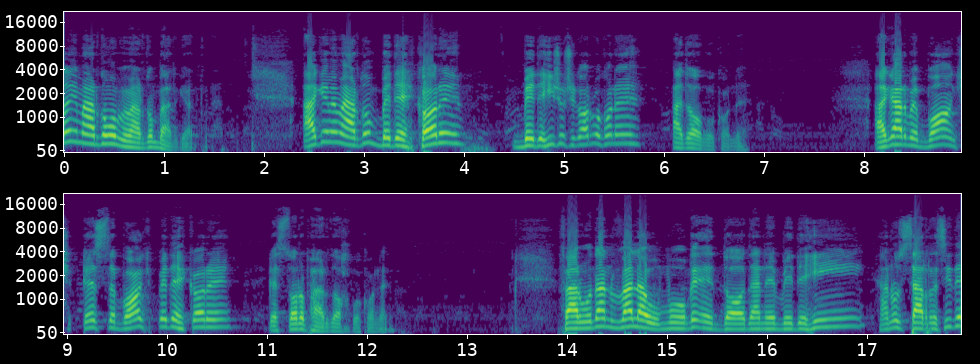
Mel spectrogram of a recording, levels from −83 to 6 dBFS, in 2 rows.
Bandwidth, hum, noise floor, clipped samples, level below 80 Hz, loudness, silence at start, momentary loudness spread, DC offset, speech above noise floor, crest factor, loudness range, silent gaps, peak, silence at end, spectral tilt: 14 kHz; none; -65 dBFS; 0.2%; -48 dBFS; -15 LUFS; 0 s; 16 LU; under 0.1%; 50 dB; 16 dB; 8 LU; none; 0 dBFS; 0 s; -5 dB/octave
